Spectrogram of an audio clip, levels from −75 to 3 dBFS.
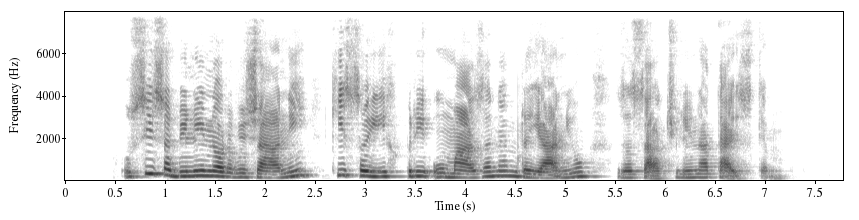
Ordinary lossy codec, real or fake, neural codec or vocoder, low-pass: none; real; none; none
